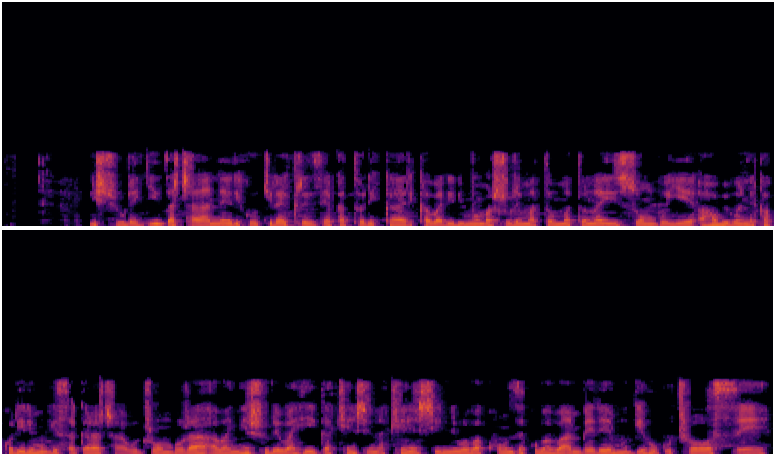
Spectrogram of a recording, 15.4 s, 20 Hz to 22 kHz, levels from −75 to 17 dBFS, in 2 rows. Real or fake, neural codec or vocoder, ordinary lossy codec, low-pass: fake; codec, 16 kHz, 16 kbps, FreqCodec, larger model; AAC, 32 kbps; 7.2 kHz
